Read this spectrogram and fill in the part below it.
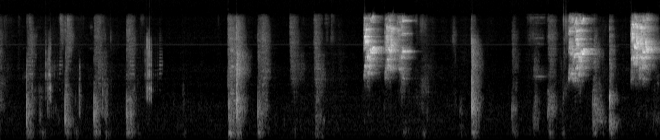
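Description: Pet lovebirds, a kind of small parrot, loose indoors, giving scattered sharp chirps and several loud shrill squawk bursts, close by, amid soft clicks and footsteps and long quiet gaps.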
